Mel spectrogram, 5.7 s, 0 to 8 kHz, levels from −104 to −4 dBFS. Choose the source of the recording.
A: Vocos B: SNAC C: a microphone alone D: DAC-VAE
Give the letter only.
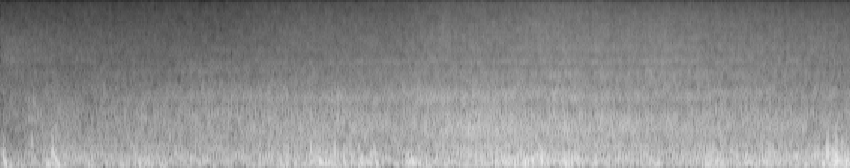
A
